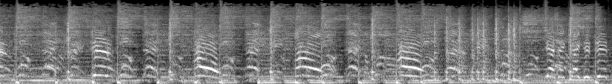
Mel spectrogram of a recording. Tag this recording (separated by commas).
Music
